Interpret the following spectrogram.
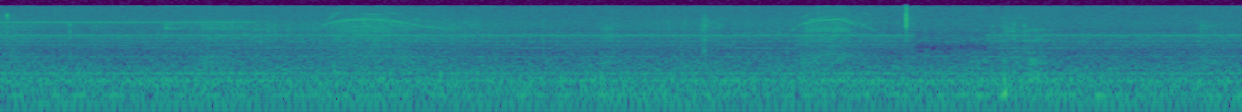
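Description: Quiet room tone: a steady low hum, with two faint high chirps about two and four seconds in and a small click near five seconds.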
